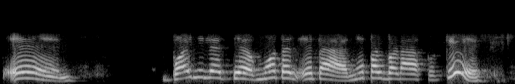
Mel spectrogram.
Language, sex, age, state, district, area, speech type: Nepali, female, 45-60, West Bengal, Darjeeling, rural, conversation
